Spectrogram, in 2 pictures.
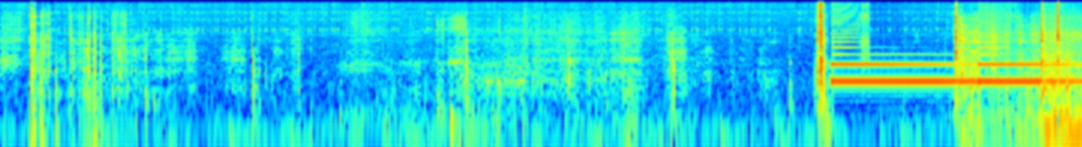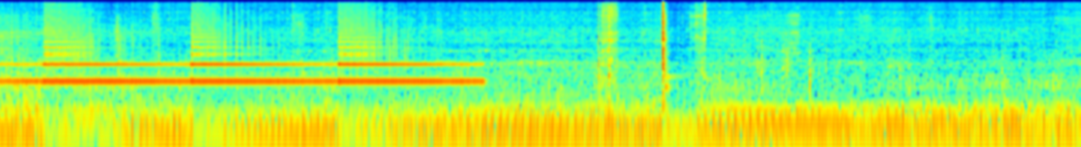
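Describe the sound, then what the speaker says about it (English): A car engine started with two switches cranks with a whirring starter and tone, then catches and settles into a loud, steady idle that runs on without pause. "And that's how I start my car."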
